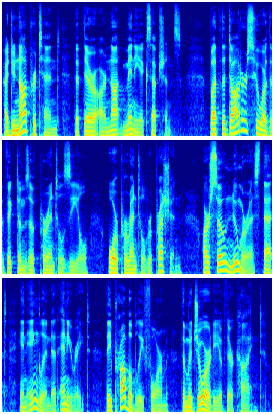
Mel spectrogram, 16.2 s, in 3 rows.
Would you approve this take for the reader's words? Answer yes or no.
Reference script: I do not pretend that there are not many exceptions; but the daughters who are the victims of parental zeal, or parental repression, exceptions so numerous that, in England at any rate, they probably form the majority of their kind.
no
